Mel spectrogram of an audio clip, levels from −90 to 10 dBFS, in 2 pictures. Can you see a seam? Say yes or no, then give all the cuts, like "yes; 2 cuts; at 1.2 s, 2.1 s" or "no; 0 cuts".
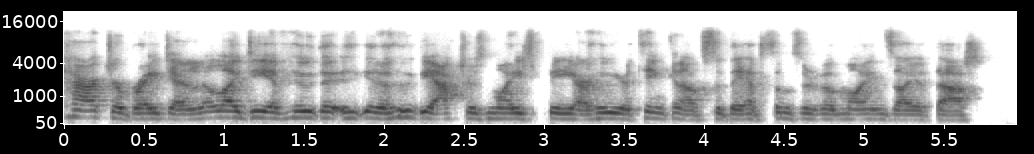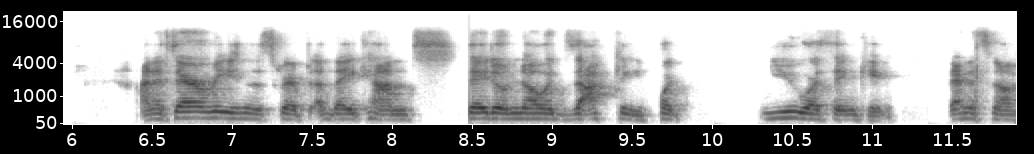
yes; 1 cut; at 8.4 s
